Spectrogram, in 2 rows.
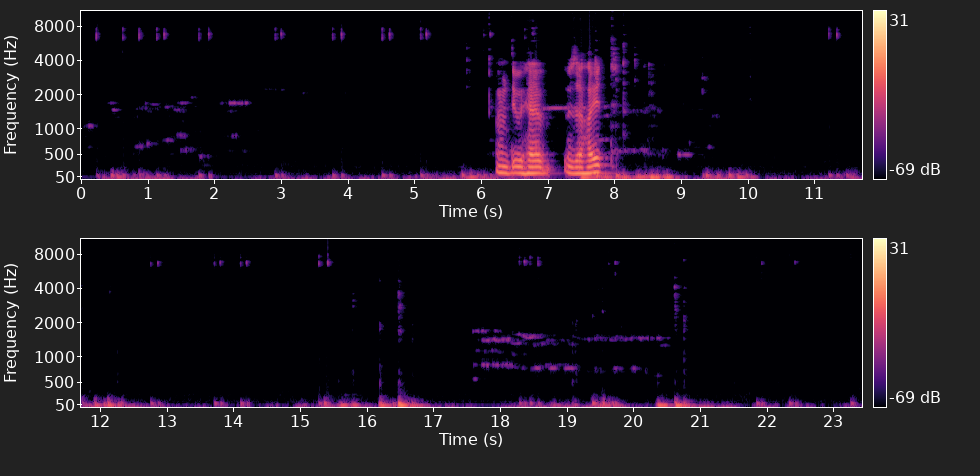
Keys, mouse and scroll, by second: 0.6 shift+middle click, 1.1 click, 1.7 click, 5.8 shift+a, 9.8 shift+a, 11.2 click, 11.9 shift+d, 13.7 click, 14.1 click, 18.4 click, 19.5 shift+a, 23.2 click.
